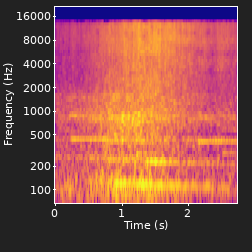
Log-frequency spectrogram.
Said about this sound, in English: All of a sudden, you hear a car just whiz right by.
